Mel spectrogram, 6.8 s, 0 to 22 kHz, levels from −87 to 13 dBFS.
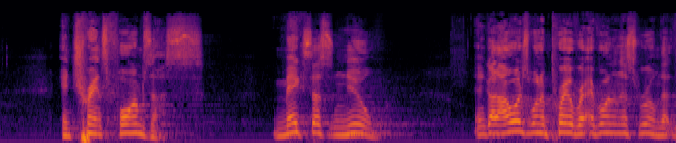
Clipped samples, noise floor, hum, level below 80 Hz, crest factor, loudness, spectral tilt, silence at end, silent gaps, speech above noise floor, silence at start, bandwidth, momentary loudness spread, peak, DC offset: under 0.1%; -64 dBFS; none; -46 dBFS; 18 dB; -25 LUFS; -3.5 dB/octave; 0 s; none; 38 dB; 0.6 s; 16 kHz; 13 LU; -8 dBFS; under 0.1%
